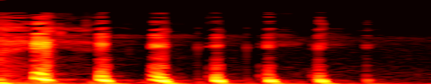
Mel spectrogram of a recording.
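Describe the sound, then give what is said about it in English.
A dog barks six times in a quick, steady rhythm, each bark short, sharp and fairly loud, with the last one fainter. No one speaks over it. “It sounds like your dog has a say in what's going on here.”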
